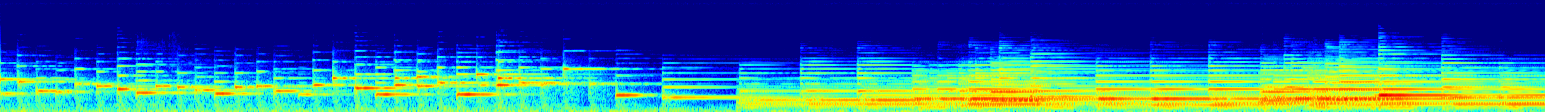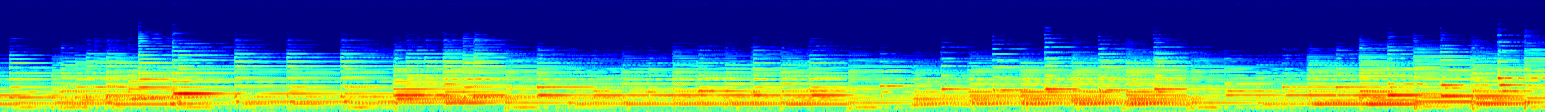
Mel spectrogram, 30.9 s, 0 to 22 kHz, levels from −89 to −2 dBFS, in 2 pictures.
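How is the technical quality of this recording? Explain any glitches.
Nothing in this music recording gives me any glitch to point to, so there's no fault to explain here.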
